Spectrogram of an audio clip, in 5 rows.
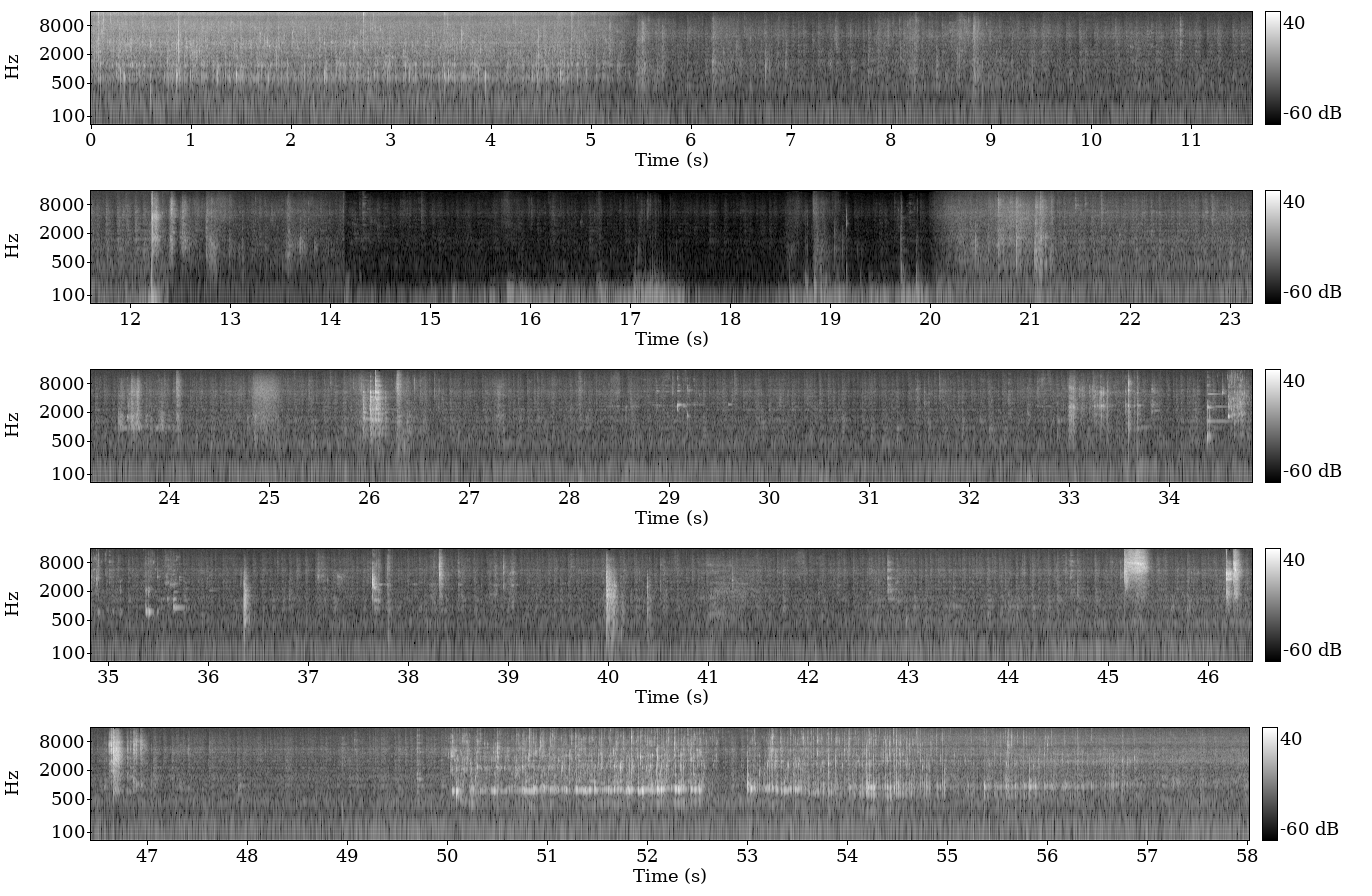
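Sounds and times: steady low hum: 4.7 - 58.0
utensils clinking on dishes: 28.4 - 29.7, 32.6 - 35.8, 37.6 - 39.2.

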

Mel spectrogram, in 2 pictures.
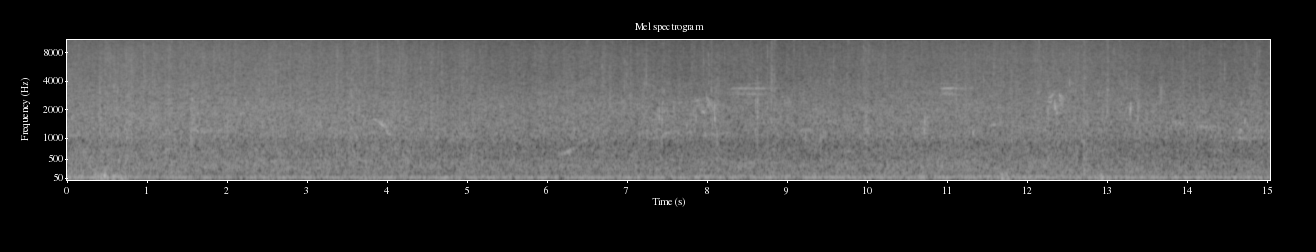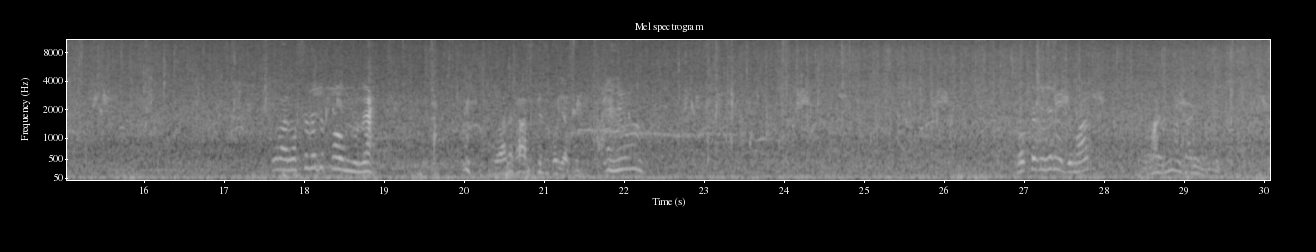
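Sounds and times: water hissing: 1.1 - 24.7.

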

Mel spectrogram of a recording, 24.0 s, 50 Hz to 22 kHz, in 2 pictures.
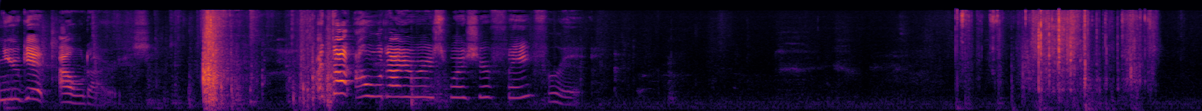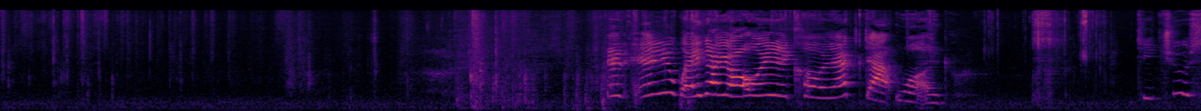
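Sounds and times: crinkling and rustling: 9.6 - 16.0, 16.6 - 18.4.

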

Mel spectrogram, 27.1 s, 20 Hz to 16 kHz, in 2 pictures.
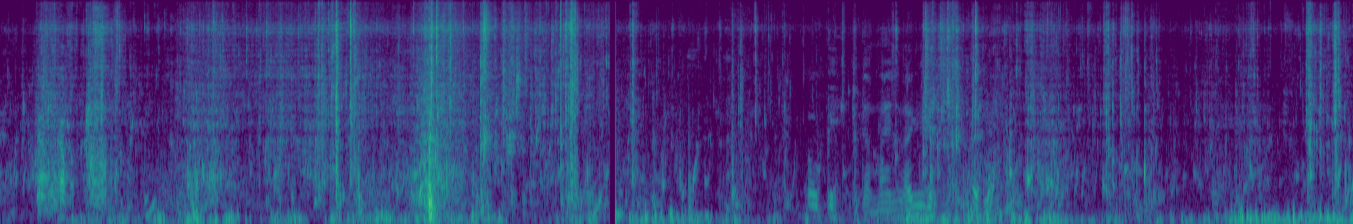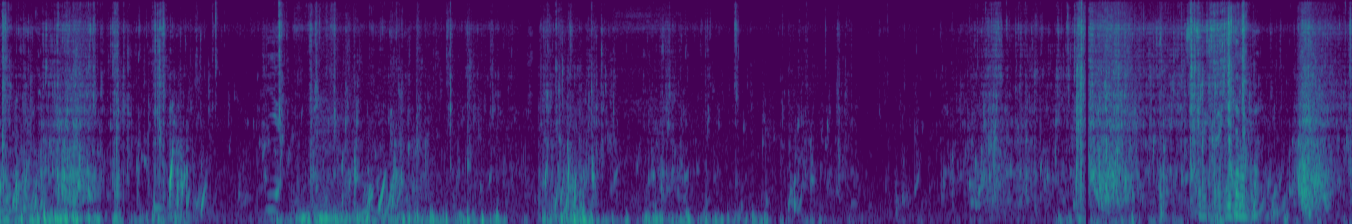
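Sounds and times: water lapping against boat hull: 0.0 - 27.0.

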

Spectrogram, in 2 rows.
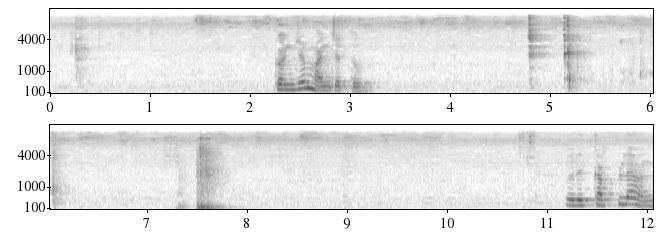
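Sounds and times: spoon stirring in steel pan: 1.4 - 7.3
spoon knocking against pan: 4.8 - 6.2.

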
